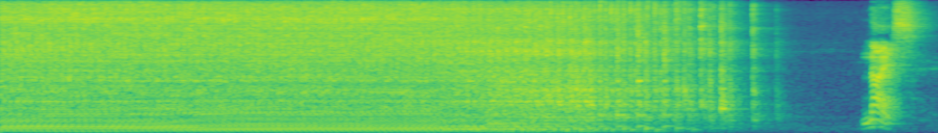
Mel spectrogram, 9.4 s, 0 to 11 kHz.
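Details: Briggs & Stratton 16 hp 479cc Vanguard V-twin in an off-road go-kart, straight-piped, after carburetor deep-cleaned: loud even steady idle, regular firing, then clean shutoff (no kill switch fitted); runs really good.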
